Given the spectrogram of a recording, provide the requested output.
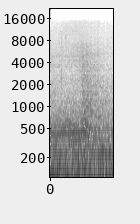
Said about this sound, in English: That intake sounds pretty epic as well, doesn't it?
